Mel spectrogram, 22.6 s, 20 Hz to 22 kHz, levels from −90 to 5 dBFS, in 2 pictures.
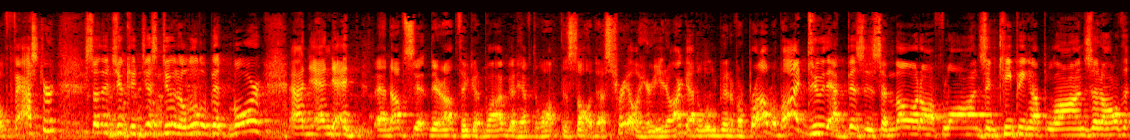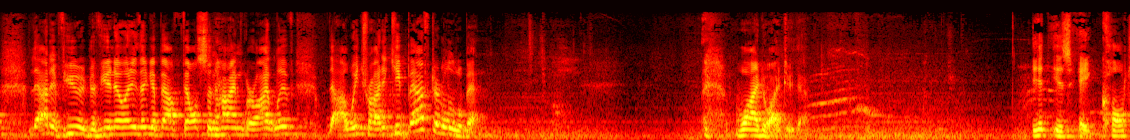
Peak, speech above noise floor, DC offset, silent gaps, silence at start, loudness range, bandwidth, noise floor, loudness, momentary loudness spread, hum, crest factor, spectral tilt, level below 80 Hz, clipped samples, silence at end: -2 dBFS; 26 dB; under 0.1%; none; 0 s; 4 LU; 15.5 kHz; -47 dBFS; -21 LUFS; 14 LU; none; 18 dB; -4.5 dB/octave; -52 dBFS; under 0.1%; 0 s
